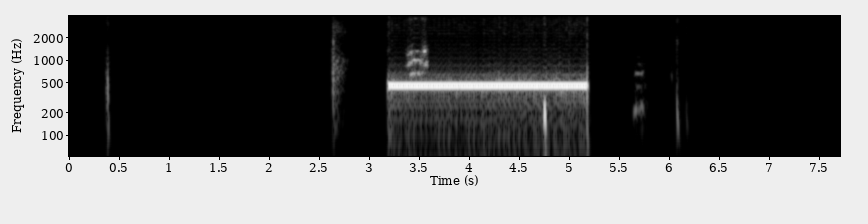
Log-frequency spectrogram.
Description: Ringback tone (North America), 440 + 480 Hz.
